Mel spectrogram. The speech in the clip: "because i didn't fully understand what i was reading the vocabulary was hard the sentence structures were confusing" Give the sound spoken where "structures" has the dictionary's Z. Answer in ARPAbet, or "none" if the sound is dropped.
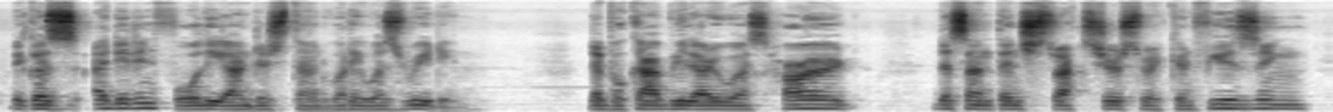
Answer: S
